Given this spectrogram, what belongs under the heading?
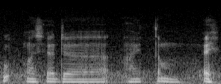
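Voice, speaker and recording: A man's voice: mid-range voice, little pitch movement, normal speed, gravelly, background noise. A young Indonesian man giving casual, slangy gameplay commentary as a streamer. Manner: informal, slangy. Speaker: gaming streamer. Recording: game music behind the voice. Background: game music.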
